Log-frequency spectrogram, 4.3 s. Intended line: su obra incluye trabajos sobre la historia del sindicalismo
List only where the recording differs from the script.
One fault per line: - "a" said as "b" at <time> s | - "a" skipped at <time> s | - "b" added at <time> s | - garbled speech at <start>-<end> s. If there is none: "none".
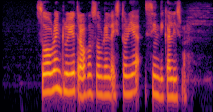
- "del" skipped at 2.8 s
